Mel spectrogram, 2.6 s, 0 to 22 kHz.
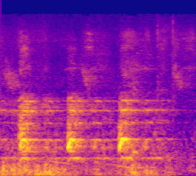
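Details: At a 2022 IGP CACT sport trial in Russia, Giant Schnauzer Rick vom Lindelbrunn lets out three full-throated barks spaced about two-thirds of a second apart, then falls quiet amid faint ambient noise.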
